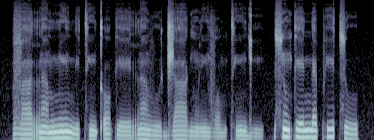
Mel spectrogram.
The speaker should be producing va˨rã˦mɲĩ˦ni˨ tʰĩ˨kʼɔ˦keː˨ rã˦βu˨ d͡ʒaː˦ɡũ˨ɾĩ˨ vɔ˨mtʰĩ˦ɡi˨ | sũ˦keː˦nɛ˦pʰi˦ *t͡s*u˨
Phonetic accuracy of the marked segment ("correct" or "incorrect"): correct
